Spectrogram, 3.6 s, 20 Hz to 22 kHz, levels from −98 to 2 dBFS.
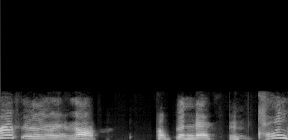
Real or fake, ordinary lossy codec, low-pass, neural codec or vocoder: fake; none; none; codec, 16 kHz, 1 kbps, FreqCodec, larger model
